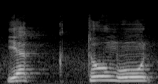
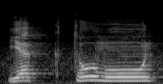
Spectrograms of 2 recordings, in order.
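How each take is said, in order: No difference in how they are said.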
